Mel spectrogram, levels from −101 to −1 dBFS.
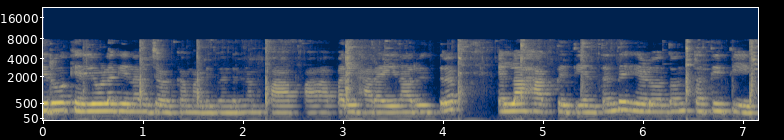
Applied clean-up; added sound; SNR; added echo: none; Shatter; 13 dB; reverberation time 0.2 s.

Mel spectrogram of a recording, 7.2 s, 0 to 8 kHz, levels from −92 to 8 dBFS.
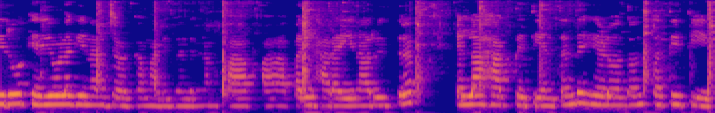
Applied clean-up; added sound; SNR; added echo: classical method WPE with log-MMSE.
